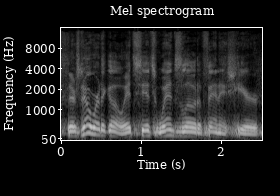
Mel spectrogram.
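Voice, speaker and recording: A man's voice: a little high, animated, brisk, warm tone, low-quality recording. A man giving informal, opinionated color commentary on a baseball game in a conversational way. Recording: faint background noise.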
